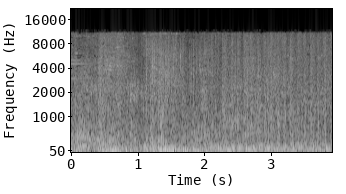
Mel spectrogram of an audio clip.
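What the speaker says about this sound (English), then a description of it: "But the pulverizer is more of a spread shot type of gun." Pulverizer spread-shot gun blasting away in DOOM: The Dark Ages: dense, loud, continuous gunfire with rapid booming impacts and chaotic combat noise, no gaps across the stretch.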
